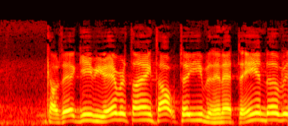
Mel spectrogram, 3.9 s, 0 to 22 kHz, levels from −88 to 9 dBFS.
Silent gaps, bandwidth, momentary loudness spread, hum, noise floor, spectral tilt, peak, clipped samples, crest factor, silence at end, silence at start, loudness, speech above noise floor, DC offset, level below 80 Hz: none; 11 kHz; 3 LU; none; -39 dBFS; -5.5 dB/octave; -2 dBFS; under 0.1%; 14 dB; 0 s; 0 s; -15 LUFS; 24 dB; under 0.1%; -56 dBFS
